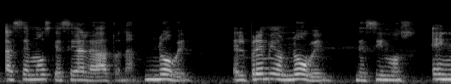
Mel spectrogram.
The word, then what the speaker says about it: Nobel: Ahora, es palabra aguda en sueco, o sea, se pronuncia Nobel.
